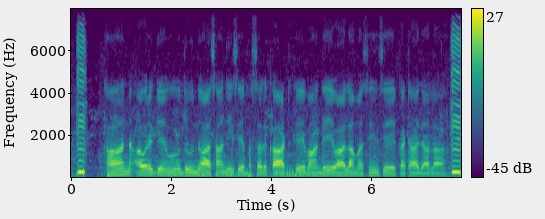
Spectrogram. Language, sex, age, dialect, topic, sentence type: Bhojpuri, male, 18-24, Northern, agriculture, statement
